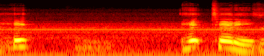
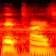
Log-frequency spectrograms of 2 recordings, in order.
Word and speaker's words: Hittites: Hittites, Mr. Connery, not hit titties.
